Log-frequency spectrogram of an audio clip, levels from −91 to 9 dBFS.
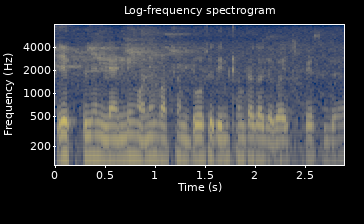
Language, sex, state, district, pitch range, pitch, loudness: Hindi, male, Bihar, Kishanganj, 125-130 Hz, 130 Hz, -26 LUFS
